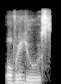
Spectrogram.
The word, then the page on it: overuse: Indian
